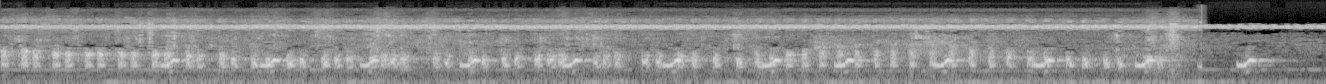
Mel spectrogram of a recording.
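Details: White-breasted waterhen lure call: croaking, pulsed notes near the same pitch, repeated about twice a second in an uneven run, with a steady high electronic whine and a lower hum throughout.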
